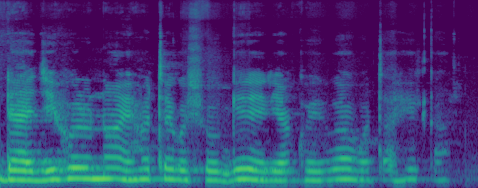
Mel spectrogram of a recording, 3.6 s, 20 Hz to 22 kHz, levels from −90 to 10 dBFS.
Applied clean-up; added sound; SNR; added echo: none; none; none; none.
